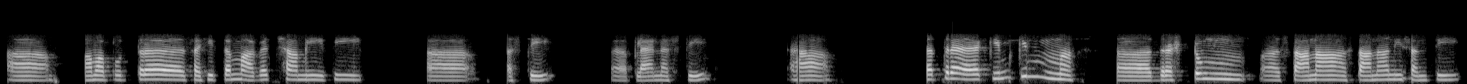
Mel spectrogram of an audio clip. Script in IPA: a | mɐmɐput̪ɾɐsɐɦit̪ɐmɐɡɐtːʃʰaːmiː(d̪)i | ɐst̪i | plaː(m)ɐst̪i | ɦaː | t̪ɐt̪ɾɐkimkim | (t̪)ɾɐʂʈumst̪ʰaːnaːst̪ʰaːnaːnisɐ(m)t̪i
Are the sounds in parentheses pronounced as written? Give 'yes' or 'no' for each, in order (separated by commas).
no, no, no, no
